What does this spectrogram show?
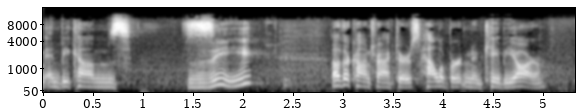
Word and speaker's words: Xe: Blackwater, as of today, would prefer to be called Z. Z? Z. Better yet, it is pronounced Z, but it's spelled X-E.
